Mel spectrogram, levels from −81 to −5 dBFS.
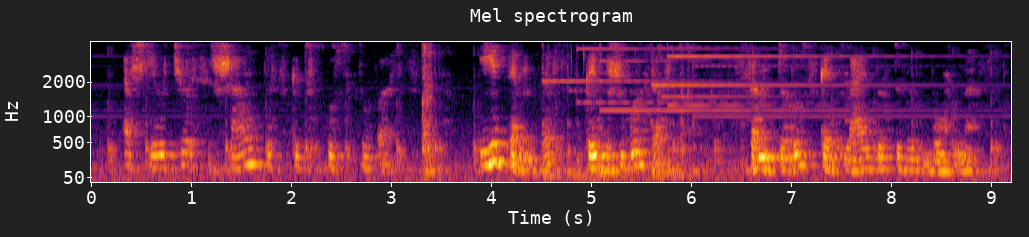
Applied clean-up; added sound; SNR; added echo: none; Clock; 11 dB; reverberation time 0.3 s.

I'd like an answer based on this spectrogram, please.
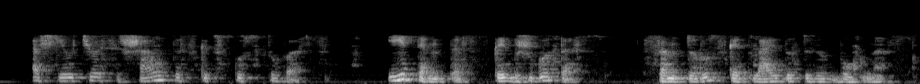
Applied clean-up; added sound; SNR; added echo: none; none; none; none.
